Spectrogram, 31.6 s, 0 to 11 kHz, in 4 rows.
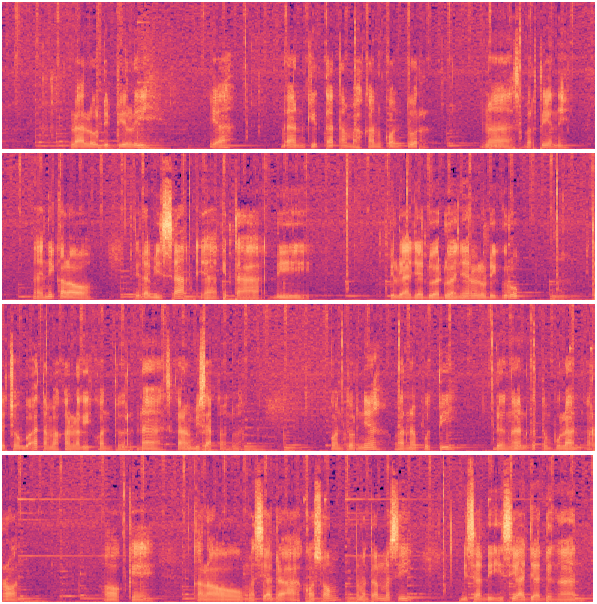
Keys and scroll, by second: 14.4 ctrl+g.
